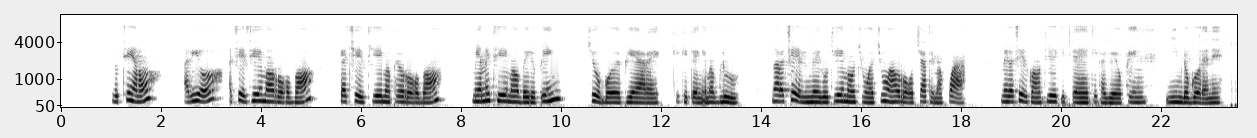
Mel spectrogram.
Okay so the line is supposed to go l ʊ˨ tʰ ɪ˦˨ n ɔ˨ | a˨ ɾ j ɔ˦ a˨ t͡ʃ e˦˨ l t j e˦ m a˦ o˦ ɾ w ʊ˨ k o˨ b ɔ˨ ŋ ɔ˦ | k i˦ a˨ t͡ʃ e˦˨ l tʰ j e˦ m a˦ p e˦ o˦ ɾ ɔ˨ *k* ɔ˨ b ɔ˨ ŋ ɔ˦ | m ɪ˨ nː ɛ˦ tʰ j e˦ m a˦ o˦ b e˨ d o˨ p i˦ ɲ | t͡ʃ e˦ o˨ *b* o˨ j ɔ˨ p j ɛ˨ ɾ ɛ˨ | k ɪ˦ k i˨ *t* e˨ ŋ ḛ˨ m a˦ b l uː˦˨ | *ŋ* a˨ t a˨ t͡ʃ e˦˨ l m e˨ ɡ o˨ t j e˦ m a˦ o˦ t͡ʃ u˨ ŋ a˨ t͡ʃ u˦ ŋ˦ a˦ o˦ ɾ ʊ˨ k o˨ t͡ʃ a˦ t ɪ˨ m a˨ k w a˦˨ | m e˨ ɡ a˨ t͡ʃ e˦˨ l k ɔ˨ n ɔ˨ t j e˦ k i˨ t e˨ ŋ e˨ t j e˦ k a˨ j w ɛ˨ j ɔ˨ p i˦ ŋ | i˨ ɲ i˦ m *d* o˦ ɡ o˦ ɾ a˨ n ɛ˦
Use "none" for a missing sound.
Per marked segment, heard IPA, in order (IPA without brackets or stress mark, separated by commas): k, b, t, ŋ, d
